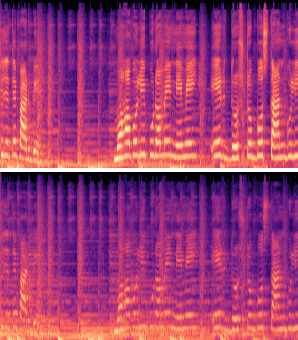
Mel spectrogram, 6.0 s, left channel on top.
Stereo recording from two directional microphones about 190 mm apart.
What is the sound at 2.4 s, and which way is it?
Music, 55° left (ahead or behind).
